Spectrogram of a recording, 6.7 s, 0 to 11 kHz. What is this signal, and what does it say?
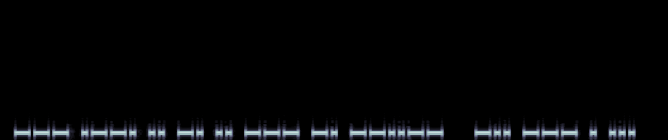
Morse code, heard as a keyed tone, about 25 wpm, 600 Hz. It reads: OPINION, DOES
